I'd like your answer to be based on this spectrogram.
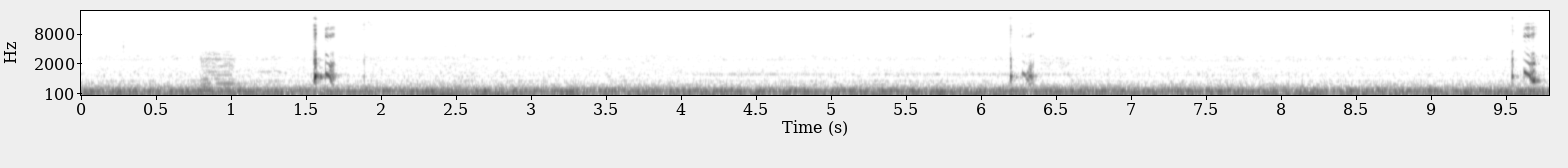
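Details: Three sharp, squeaky hiccups spaced several seconds apart over a steady low room hum; hiccups.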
